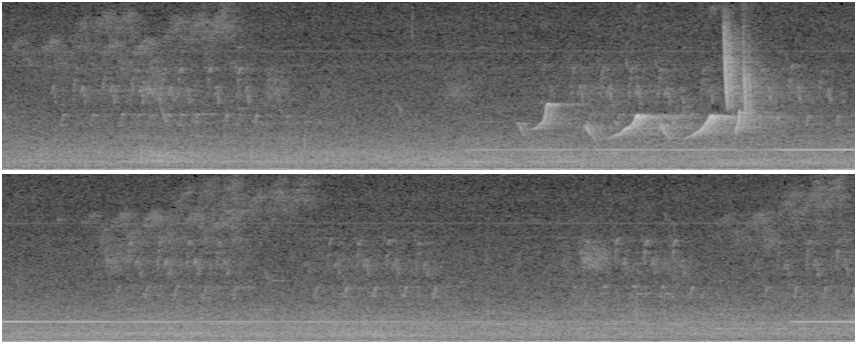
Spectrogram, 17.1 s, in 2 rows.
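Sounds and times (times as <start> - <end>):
faint steady tone: 0.0 - 17.0
outdoor background noise: 0.0 - 17.0
faint high bird calls: 4.0 - 17.0
bird calling rising notes: 4.8 - 17.0.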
